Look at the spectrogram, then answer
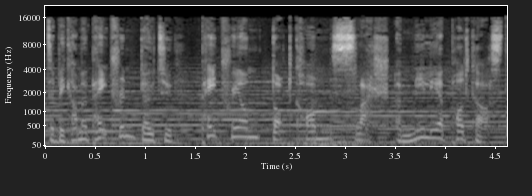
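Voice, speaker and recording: A man reading scripted podcast credits and a listener appeal as the announcer. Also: a little high. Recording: loud music under the voice. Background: loud music.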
